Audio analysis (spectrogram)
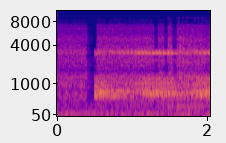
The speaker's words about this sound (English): Computer, clean up transmission. Unable to comply. High-level interference has compromised the data chain. Manual repair required.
